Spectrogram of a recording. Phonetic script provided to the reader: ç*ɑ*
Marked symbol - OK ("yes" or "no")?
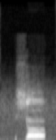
no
